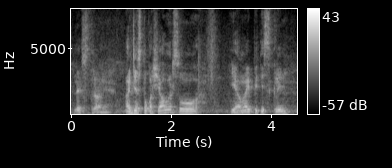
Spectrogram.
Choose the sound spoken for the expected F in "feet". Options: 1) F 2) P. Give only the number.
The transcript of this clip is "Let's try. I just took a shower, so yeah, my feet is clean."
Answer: 2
